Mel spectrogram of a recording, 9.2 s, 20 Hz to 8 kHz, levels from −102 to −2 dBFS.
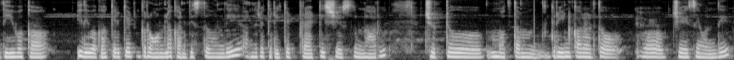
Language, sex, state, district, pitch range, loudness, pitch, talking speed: Telugu, female, Andhra Pradesh, Guntur, 190-210 Hz, -21 LUFS, 200 Hz, 130 wpm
